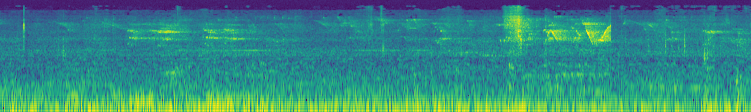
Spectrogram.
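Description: Small birds chirping now and then in short high calls, a cluster about two seconds in and another about five seconds in, over a steady low background rumble.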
